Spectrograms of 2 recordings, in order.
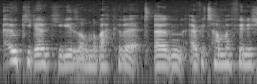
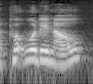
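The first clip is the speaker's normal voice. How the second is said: louder, higher call of "Put wood in hole" in Lincolnshire dialect; Lincolnshire saying; 5 semitones higher, 8 dB louder than usual. Retold or imitated. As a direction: bark it like a Lincolnshire local telling you to shut the door.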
